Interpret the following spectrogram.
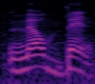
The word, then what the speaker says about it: Melbourne: is the way SP just put like a bin on the end melbour just just cut it half the word melbin Mel okay I asked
